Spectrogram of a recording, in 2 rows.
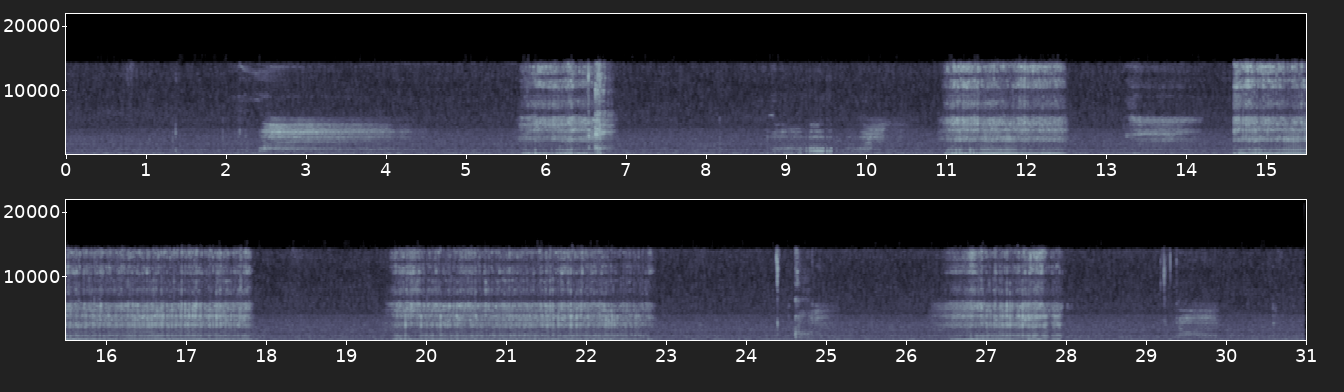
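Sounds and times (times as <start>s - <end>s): quiet breathing: 2.3s - 4.6s, 8.8s - 10.7s, 13.2s - 14.3s, 29.3s - 30.1s
person snoring loudly: 2.4s - 4.3s, 5.7s - 7.0s, 8.8s - 12.6s, 13.3s - 17.9s, 19.5s - 22.9s, 26.4s - 28.1s.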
